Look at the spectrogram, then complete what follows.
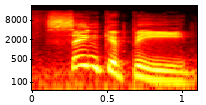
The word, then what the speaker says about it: Syncope: In Syncope, that's how it's pronounced. I looked that up.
